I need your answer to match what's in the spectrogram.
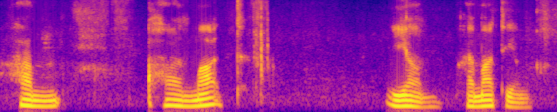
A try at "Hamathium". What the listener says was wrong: Not quite Hamatium. This one here would be the last letter of the Hebrew alphabet. Hamathium. Hamathium, right?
